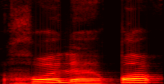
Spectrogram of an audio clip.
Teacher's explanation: خا موٹا لام باریک، قاف موٹا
